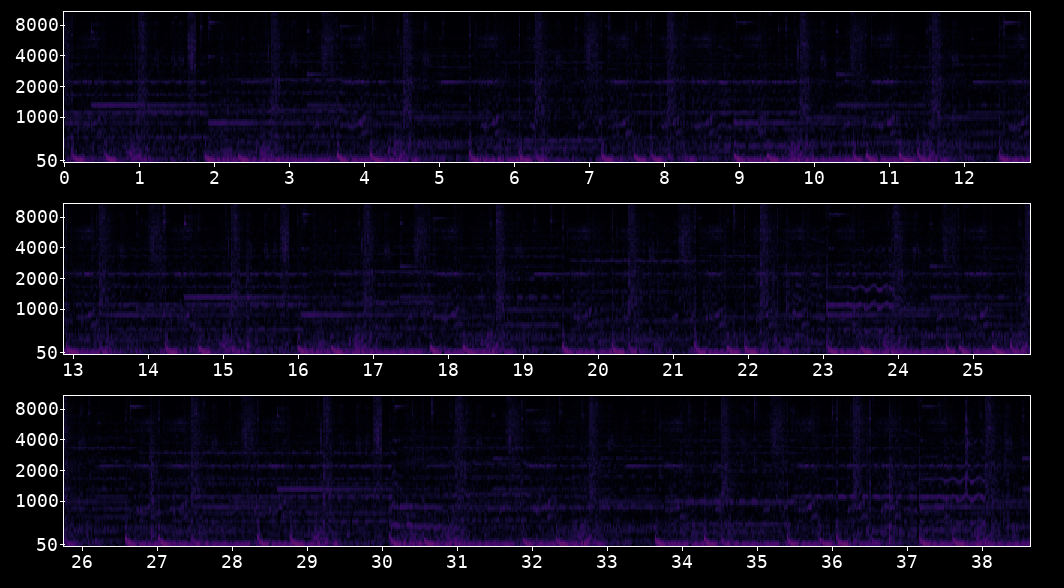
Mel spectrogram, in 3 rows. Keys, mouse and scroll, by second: 1.8 click, 4.3 scroll down 1, 4.8 right click, 5.2-5.5 scroll up 1, 5.5 right click, 5.7-6.2 scroll down 1, 6.2 right click, 6.6 scroll up 1, 6.8 click, 7.4 scroll up 1, 7.6 right click, 9.5 click, 11.7 scroll down 1, 12.1-12.5 scroll up 1, 12.5 right click, 12.9 scroll up 1, 13.2 scroll down 1, 13.3 right click, 13.6-13.9 scroll up 1, 13.9 click, 14.4 scroll up 1, 14.5 right click, 16.0-19.2 drag, 19.8-20.1 scroll down 1, 20.1-20.6 scroll up 1, 21.7 click, 21.7 click, 26.0 click, 26.4 scroll down 1, 27.5 click, 28.1 scroll up 1, 29.0-30.4 drag, 31.0 click, 32.5 scroll down 1, 32.8 click, 33.1 scroll down 1, 33.5-34.9 right drag, 34.9 click, 34.9 click, 35.2 scroll down 1, 35.3 scroll up 1, 35.5 right click, 36.1 scroll down 1, 36.3 right click, 37.3 click, 37.8 scroll down 1, 38.1 scroll up 1, 38.4 scroll down 1.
